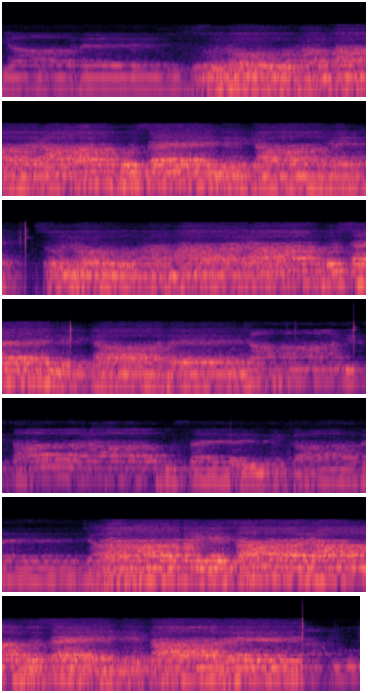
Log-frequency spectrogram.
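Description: Men's voices chanting a noha, the unaccompanied Urdu mourning lament of Muharram, in long drawn-out melodic lines. The chant swells louder a couple of seconds in and again near the end.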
